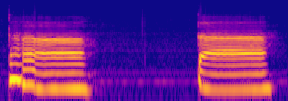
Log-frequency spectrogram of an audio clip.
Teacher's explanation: সামনের দুই দাঁতের গোড়ার সঙ্গে জিহ্বার আগা লাগবে। তা তা তা তা সামনের দুই দাঁতের আগায় জিহ্বার আগা লাগবে।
